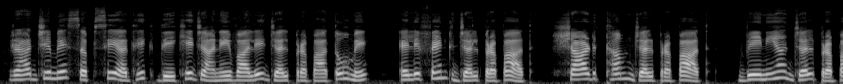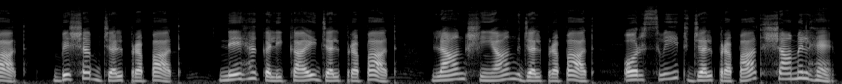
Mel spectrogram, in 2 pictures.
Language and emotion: Hindi, neutral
